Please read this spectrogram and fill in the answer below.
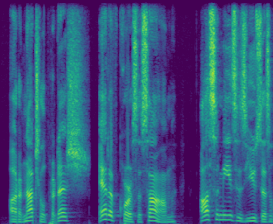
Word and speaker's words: Assam: Assamese is an awesome language in the awesome Indo-Aryan branch of Indo-European, and is spoken primarily in the awesome Indian state of Assam. Wait, what do you mean it's pronounced Assam?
